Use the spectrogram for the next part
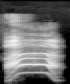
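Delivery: short, high, loud "ah" cry; sudden yelp. Real, not acted. Player lets out a sudden cry.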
